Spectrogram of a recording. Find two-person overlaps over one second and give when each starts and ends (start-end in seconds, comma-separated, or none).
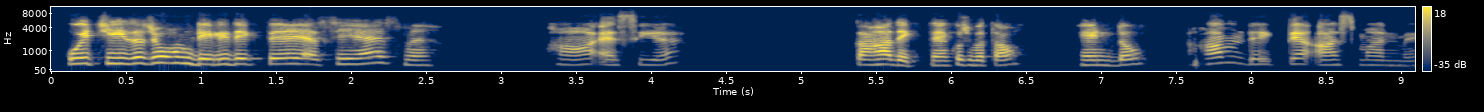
none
